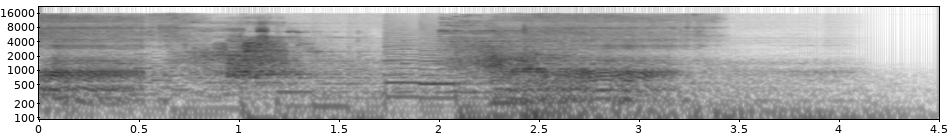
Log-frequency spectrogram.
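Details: Two rough, rattling breaths drawn in during sleep over background music, from a TV health program preview on snoring and obstructive sleep apnea; snoring.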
